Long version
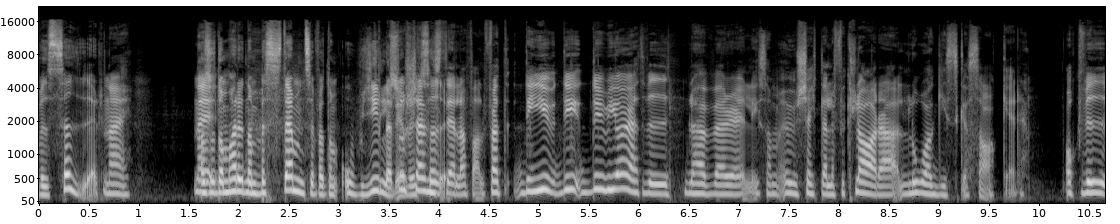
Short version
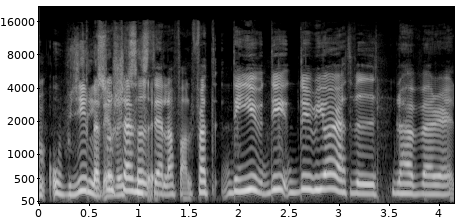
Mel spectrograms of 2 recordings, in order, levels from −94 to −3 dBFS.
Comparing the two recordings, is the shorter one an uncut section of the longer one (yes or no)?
yes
